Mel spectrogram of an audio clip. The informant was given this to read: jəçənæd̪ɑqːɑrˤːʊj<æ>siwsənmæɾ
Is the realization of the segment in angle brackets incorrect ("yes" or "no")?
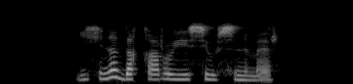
yes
